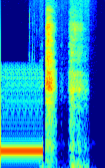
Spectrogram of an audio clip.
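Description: A steady telephone tone sounds while a mobile call is placed, holding for under a second before cutting off abruptly, followed by soft breathy noises.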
